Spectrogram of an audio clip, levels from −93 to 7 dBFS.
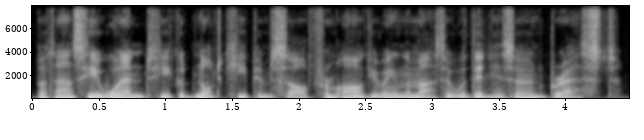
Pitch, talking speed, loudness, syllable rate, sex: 110 Hz, 230 wpm, -17 LUFS, 4.8 syllables/s, male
